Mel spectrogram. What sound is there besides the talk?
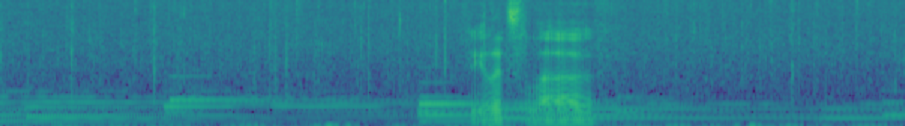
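rain falling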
